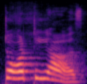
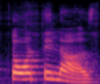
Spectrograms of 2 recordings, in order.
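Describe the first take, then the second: First: Tortillas as tor-TEE-yas; correct pronunciation. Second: Tortillas as "tor-TILL-as", l sounded; wrong pronunciation. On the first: Teacher introducing the next word, correct pronunciation. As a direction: say tortillas with silent l's. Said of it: "actually we call it as tortillas". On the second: Teacher showing what it never is, mispronounced. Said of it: "It is never". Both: Shown as a demonstration.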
